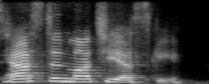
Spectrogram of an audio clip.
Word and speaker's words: Haston Maciejewski: No, absolutely not. – Oh crap! All right, that's all right. It's Haston Maciejewski.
